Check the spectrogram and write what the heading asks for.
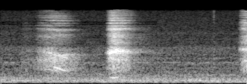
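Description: A woman's two short breaths of exasperation: a soft sigh falling in pitch about half a second in, then a sharper huff just after a second.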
